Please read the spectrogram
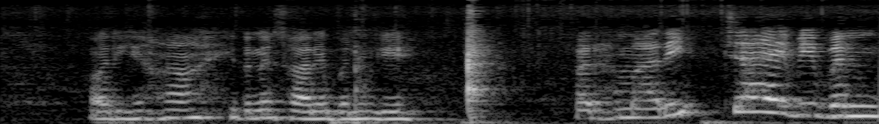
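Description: Chana dal tikkis shallow-frying in oil in a pan, with a faint sizzle beneath a woman's voice. There is one sharp click about halfway through.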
